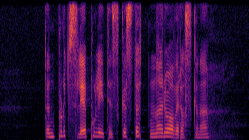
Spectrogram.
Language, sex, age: Norwegian, female, 40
